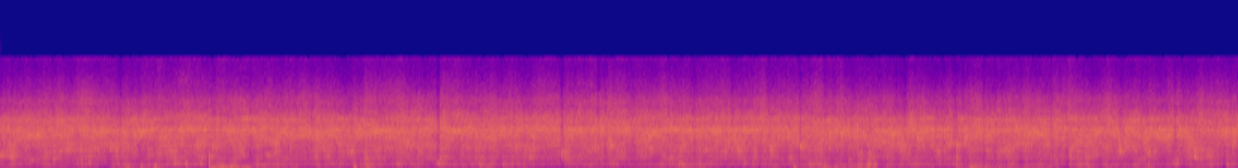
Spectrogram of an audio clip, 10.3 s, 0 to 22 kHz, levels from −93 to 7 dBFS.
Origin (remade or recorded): remade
